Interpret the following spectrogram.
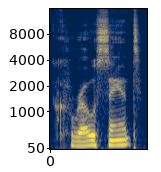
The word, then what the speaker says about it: croissant: As a proud hater of the French language, it's croissant.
